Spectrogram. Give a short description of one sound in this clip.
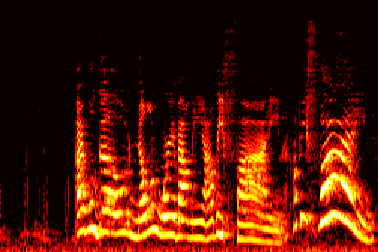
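A young woman speaks with animation close to a microphone.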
